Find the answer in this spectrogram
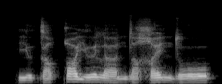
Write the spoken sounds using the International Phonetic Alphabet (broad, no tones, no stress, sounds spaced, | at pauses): j ɨ ɡ a q o j ɨ l ɐː n d a χ e n d o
